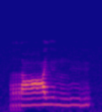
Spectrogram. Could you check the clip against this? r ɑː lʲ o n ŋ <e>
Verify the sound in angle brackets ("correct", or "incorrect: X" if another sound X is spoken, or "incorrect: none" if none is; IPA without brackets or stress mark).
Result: incorrect: y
